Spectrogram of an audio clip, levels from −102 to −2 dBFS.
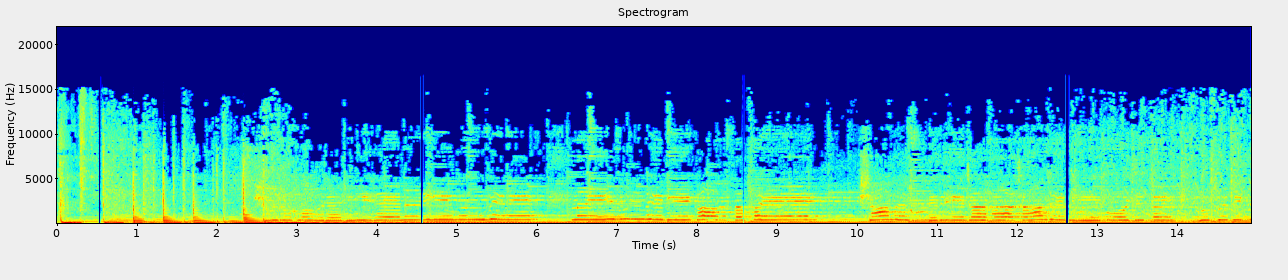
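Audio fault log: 0.52–0.56 s, 4.55–4.58 s, 8.58 s, 12.61–12.66 s: gap between stream segments, hard-edged silences of 16 to 47 ms every 4 s where segment timestamps fail to meet; flat silent runs on the waveform, blank vertical stripes on the spectrogram.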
